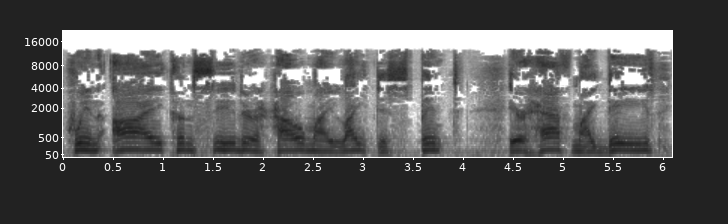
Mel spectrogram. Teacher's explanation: But we can hear those 10 syllables, second alternate syllables accented.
